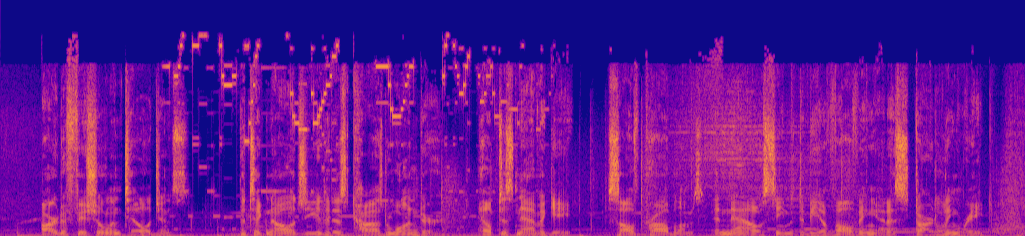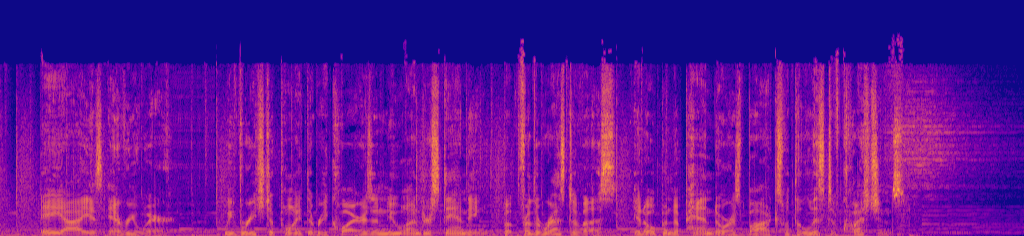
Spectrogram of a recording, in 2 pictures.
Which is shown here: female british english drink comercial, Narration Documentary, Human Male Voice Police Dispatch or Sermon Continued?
Narration Documentary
